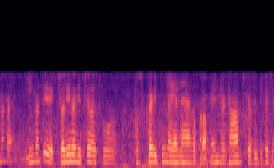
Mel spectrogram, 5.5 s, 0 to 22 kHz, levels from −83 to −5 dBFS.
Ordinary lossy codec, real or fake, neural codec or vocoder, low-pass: AAC, 16 kbps; fake; codec, 16 kHz in and 24 kHz out, 0.6 kbps, FireRedTTS-2 codec; 3.6 kHz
